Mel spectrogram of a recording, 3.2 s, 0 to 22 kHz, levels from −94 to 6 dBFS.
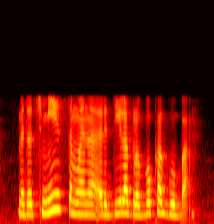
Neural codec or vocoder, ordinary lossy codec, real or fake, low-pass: none; none; real; 3.6 kHz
